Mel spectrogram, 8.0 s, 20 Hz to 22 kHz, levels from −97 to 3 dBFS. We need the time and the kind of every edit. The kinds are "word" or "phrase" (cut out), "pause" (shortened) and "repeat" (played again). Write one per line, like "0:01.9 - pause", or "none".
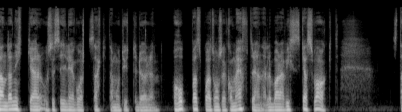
0:01.7 - word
